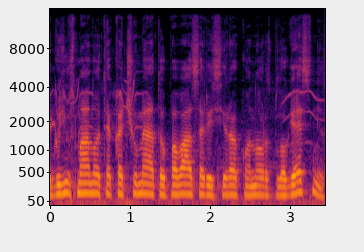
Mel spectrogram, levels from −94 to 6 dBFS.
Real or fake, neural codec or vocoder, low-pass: fake; vocoder, 44.1 kHz, 128 mel bands every 256 samples, BigVGAN v2; 14.4 kHz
